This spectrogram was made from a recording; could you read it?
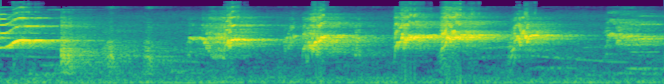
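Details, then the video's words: Loud young Javan myna, recorded as lure song to get birds singing: a few emphatic phrases, each a clear whistle fused with a rough burst, about one phrase every half second. "PANCINGAN BURUNG JALAK KEBO AGAR GACOR !!! JALAK KEBO MUDA SUARA KERAS !!"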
